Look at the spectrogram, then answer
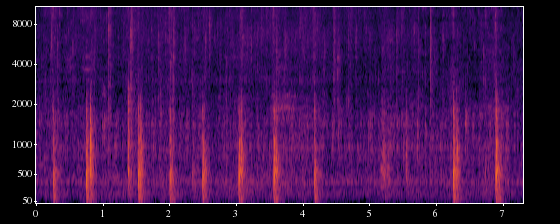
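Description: Swedish meatballs frying in a copper non-stick pan: a soft sizzle beneath repeated sharp crackles and pops, spaced irregularly and close by, with no talking.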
